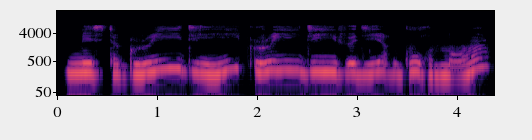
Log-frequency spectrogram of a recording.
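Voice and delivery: usual speaking voice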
